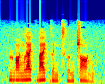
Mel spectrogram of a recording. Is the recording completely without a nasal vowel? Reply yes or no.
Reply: yes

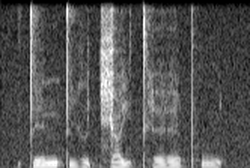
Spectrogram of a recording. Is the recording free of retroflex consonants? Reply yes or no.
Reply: yes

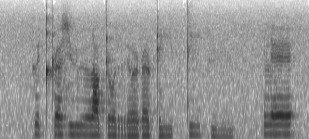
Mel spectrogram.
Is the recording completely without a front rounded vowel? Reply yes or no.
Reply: no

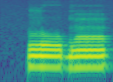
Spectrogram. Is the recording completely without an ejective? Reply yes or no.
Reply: yes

